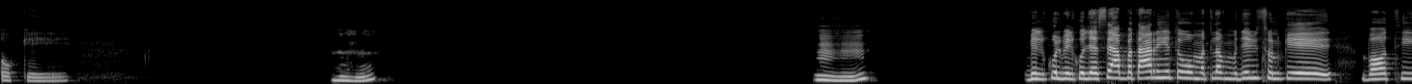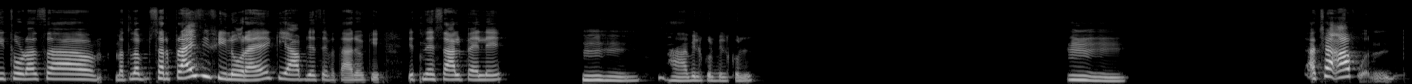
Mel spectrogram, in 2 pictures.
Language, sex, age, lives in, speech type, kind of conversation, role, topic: Hindi, female, 30-34, India, conversation, podcast, host, Woh kaunsi galti thi jisse tumhe sabse bada sabak mila, aur kya hua?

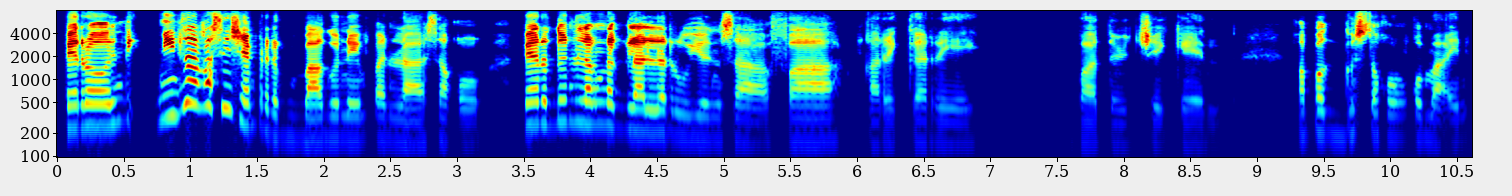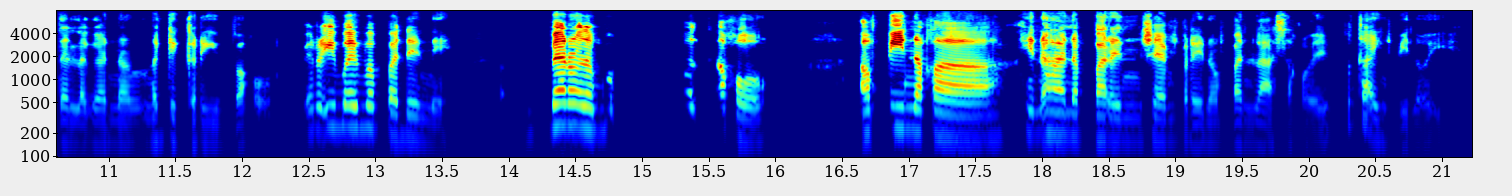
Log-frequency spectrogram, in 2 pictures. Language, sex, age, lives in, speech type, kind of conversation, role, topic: Filipino, female, 25-29, Philippines, conversation, podcast, guest, Ano ang paborito mong pagkaing pampalubag-loob, at bakit?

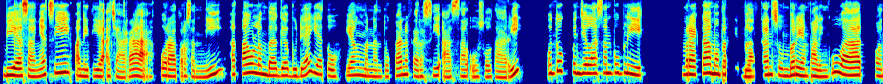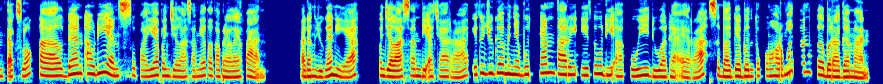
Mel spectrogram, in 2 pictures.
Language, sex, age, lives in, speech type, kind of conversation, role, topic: Indonesian, female, 30-34, Indonesia, read, expert-assistant, expert, Bagaimana Menyikapi Perbedaan Versi Asal-Usul Tari Tradisional di Acara Seni?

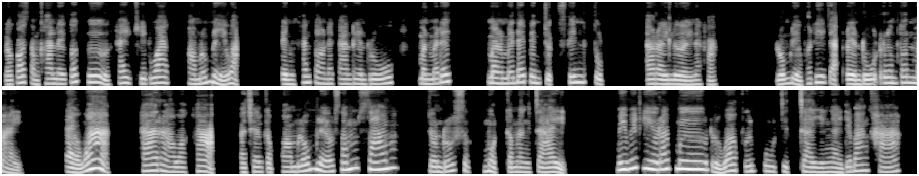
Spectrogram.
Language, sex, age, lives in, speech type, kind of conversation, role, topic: Thai, female, 35-39, Thailand, read, expert-assistant, asker, การเรียนรู้จากความล้มเหลว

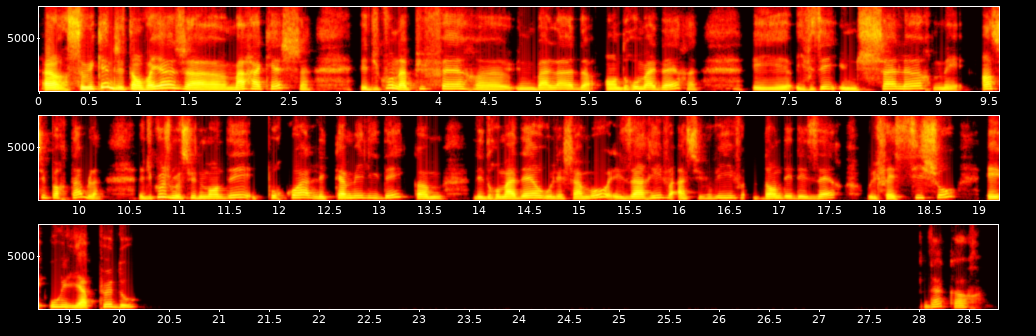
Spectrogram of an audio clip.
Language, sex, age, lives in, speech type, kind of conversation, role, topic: French, female, 35-39, Spain, read, expert-assistant, asker, Pourquoi les camélidés peuvent-ils survivre dans le désert ?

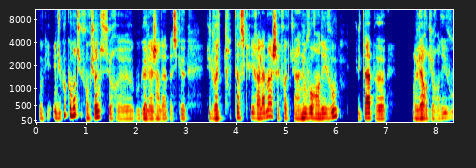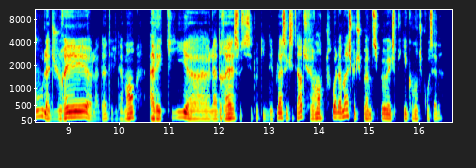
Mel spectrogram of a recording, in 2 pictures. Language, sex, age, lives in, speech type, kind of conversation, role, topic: French, male, 40-44, France, conversation, podcast, host, Quelle application te sauve la vie pour gérer ton agenda ?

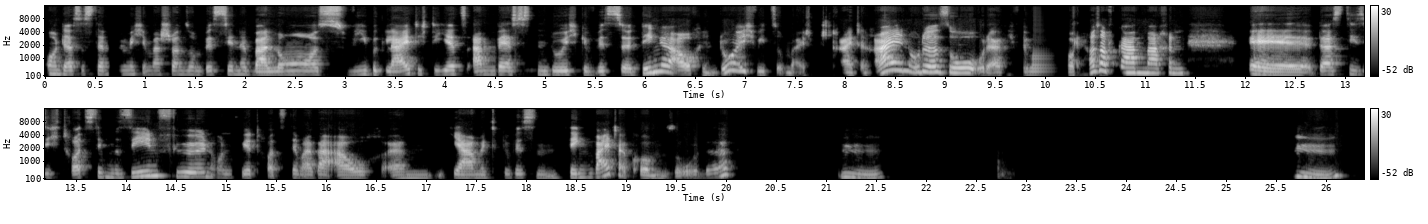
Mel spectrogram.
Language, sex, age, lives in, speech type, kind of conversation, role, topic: German, female, 35-39, Spain, conversation, podcast, guest, Welche Rolle spielt Familie für deine Entscheidungen?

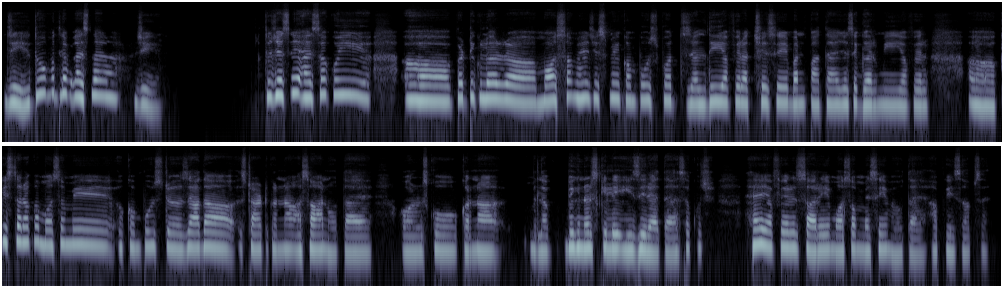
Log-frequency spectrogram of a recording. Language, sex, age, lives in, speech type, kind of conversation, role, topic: Hindi, female, 25-29, India, conversation, podcast, host, Composting शुरू करने के आसान और सरल कदम क्या हैं?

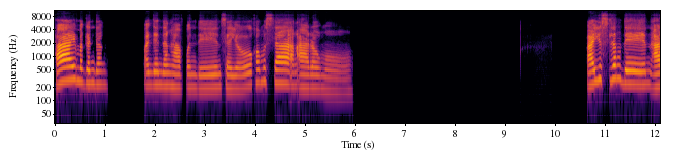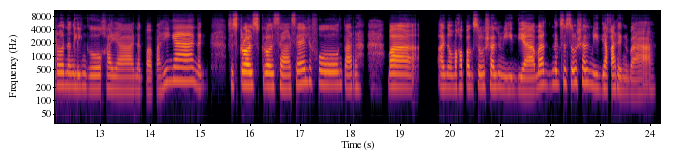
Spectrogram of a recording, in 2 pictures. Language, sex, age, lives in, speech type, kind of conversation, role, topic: Filipino, female, 35-39, Philippines, conversation, unstructured, none, Ano ang palagay mo sa labis na pagtutok ng midya sa personal na buhay ng mga artista?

